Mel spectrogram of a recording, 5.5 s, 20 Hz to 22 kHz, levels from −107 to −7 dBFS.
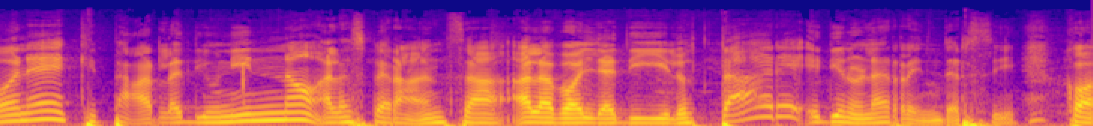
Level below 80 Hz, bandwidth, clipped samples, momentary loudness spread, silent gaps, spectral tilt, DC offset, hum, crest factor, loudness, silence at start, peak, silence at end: -22 dBFS; 10.5 kHz; under 0.1%; 7 LU; none; -7 dB/octave; under 0.1%; none; 16 dB; -18 LUFS; 0 s; 0 dBFS; 0 s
